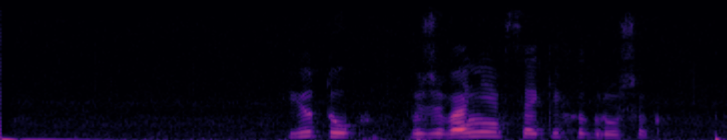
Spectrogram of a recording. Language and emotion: Russian, neutral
